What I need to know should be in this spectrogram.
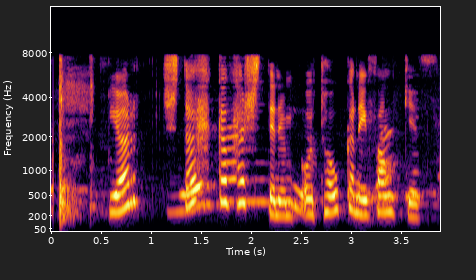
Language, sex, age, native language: Icelandic, female, 11, Icelandic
